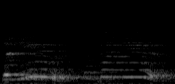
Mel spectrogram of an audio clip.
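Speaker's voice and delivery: high, soft imitation of a street cry; mock newsboy shout. Newsies out shouting around, mock high-pitched cry. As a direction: call it out like a distant paperboy. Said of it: "they're out shouting around".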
